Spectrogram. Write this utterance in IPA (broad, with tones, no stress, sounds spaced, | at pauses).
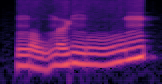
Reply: ŋ o˨˩ w m ɵ˨˧ ɥ ŋ uː˨˥ m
